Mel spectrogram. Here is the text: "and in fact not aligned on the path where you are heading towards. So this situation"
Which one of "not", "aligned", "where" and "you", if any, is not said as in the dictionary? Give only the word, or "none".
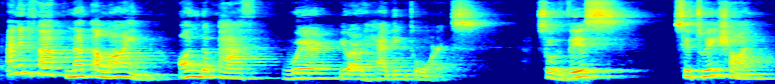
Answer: aligned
